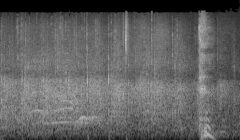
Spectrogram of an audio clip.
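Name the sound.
audience applause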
